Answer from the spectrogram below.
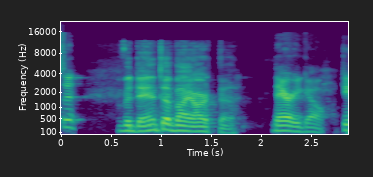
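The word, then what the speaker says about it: Vidanta: Is that how you pronounce it? Vedanta Vallarta.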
